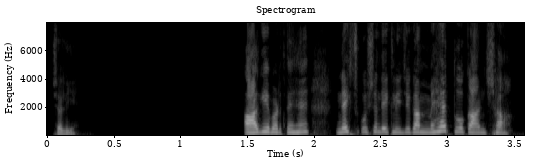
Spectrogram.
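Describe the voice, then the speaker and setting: Female tutor: quick, drilling delivery, keeps repeating answers, very dry recording. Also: a little high, smooth, dry recording. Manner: answers student questions, says "beta" often; repeats correct spellings for drill. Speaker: Hindi teacher. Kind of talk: online exam-prep class.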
